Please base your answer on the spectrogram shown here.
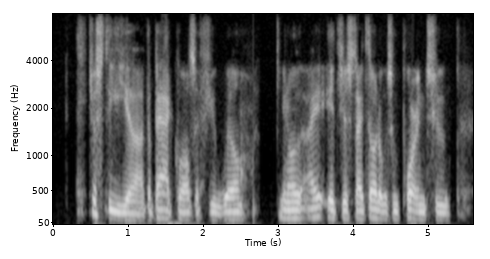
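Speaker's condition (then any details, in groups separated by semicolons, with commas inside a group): No condition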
